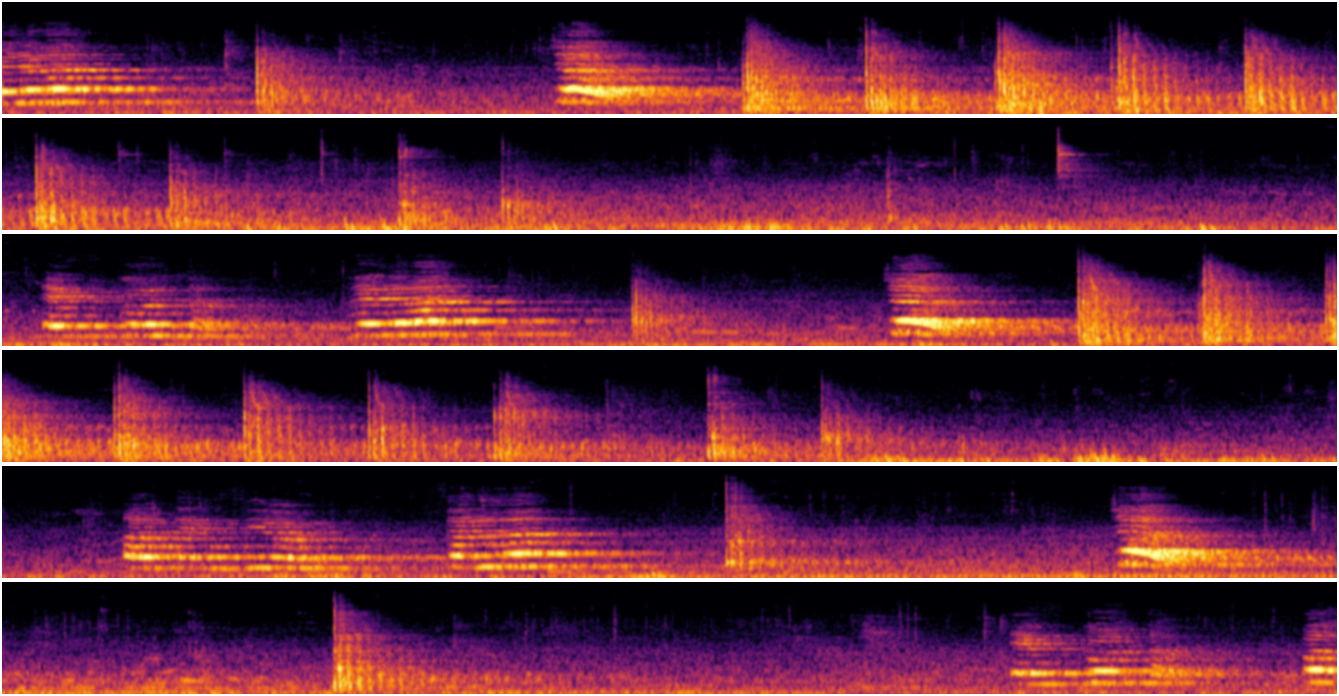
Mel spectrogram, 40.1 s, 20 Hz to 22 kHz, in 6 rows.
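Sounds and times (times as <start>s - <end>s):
faint footsteps: 3.4s - 13.6s.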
